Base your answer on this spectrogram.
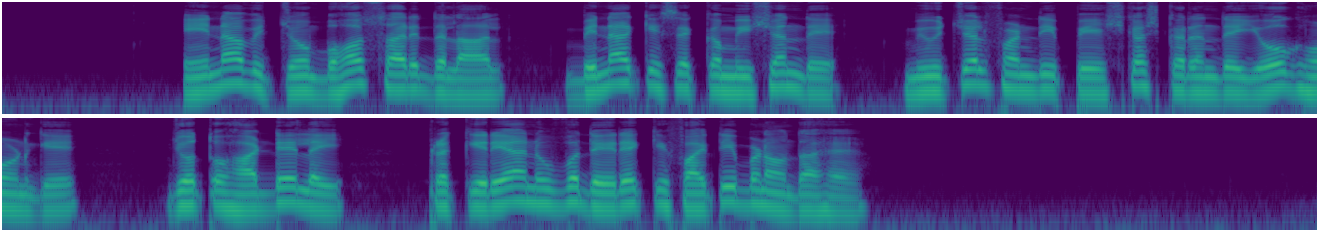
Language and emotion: Punjabi, neutral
